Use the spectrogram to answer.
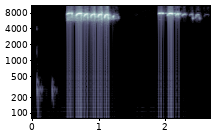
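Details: A Black-capped Chickadee gives its seet alarm call, used when an aerial predator is near: very high, thin seet notes in a quick run of about six, then a shorter, fainter burst.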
